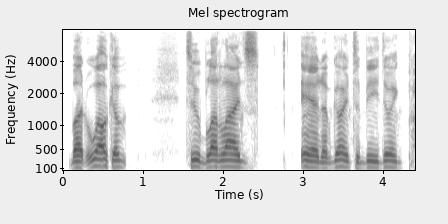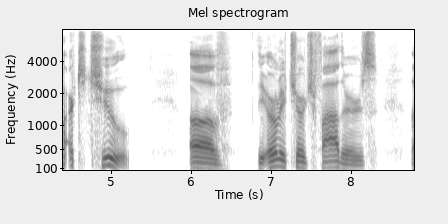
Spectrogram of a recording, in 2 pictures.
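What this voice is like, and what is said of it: Low, rough voice from a cold. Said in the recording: “leghorn voice today, just coming out of a really bad cold”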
